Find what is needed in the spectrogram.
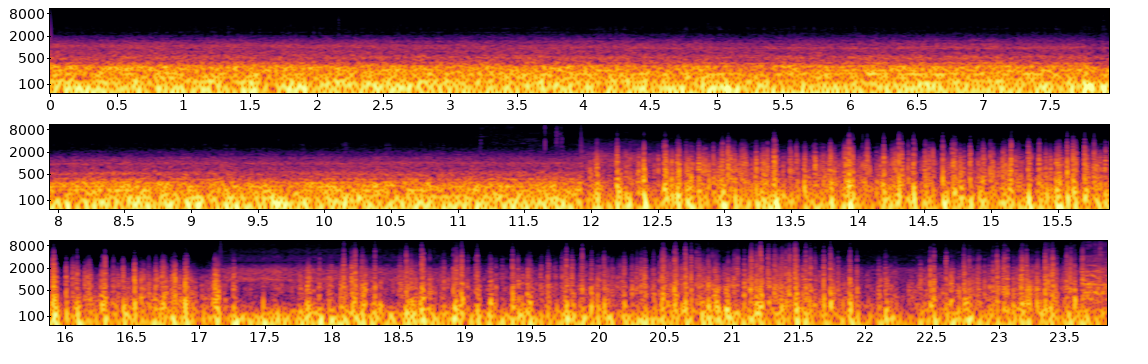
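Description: Car driving at highway speed, heard from inside: a steady low road rumble. About halfway through, a louder, gusty rushing hiss of wind noise joins in.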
